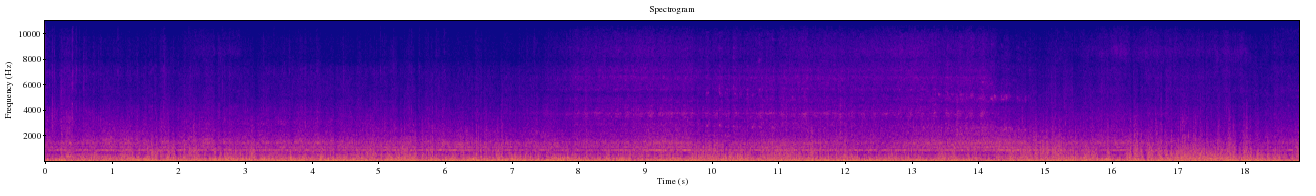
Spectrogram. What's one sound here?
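Wind roars loudly over a microphone.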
